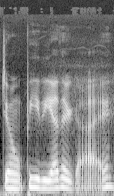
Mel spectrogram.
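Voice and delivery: ordinary delivery

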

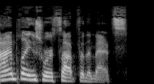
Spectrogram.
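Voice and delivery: play-acted, heavily sarcastic, dripping with sarcasm. Retelling a man's reply to a woman's denial, imitating a very sarcastic remark. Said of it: "he very sarcastically was like".

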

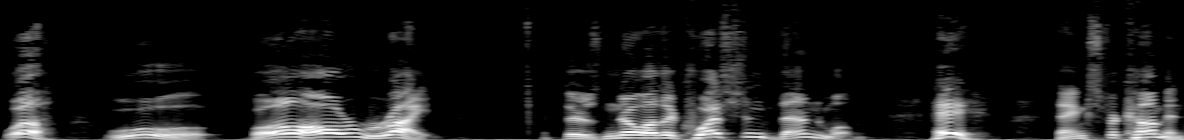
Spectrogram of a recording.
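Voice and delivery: very high, booming holy-warrior voice. Narrating a scene, the speaker voices a paladin addressing a room, booming paladin voice. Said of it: "you immediately hear the booming voice of a paladin".

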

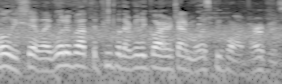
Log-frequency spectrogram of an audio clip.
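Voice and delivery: ordinary delivery

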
